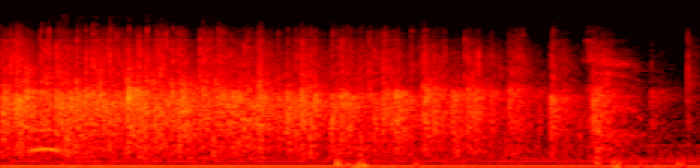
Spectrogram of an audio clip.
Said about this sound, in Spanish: Dios puede hacer mucho con poco o con mucho. Dale un aplauso a Dios.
